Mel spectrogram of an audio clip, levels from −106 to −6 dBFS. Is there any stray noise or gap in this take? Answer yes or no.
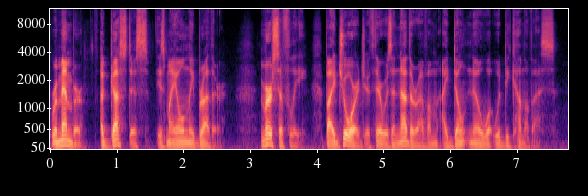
no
